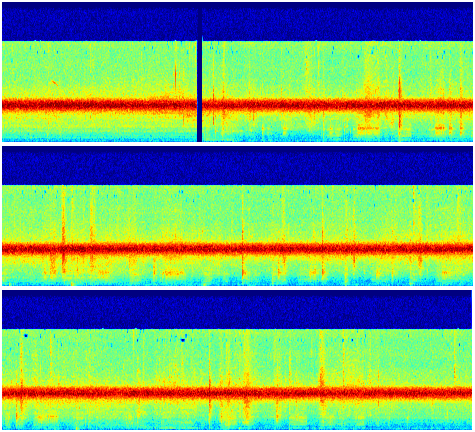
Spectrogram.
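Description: Crickets chirring steadily in one continuous high-pitched band. Over it come scattered knocks and scrapes from a wooden cooking stick turning stiff ugali in a metal pot over a wood fire.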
